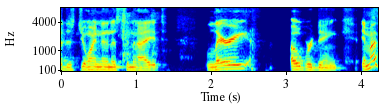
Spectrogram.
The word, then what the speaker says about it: Olberding: It's Olberding, just exactly. If you go back to your second grade phonics, uh, it's it's just and really it's the only thing. A lot of people don't like pronounce the L after the O, and I've actually seen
